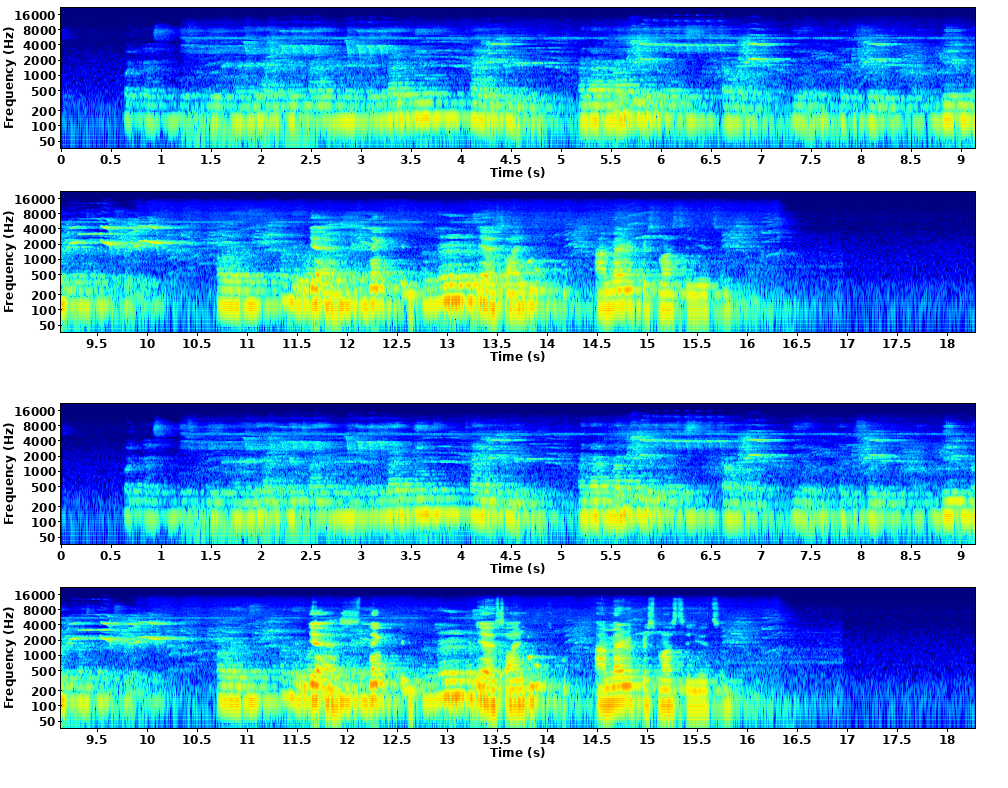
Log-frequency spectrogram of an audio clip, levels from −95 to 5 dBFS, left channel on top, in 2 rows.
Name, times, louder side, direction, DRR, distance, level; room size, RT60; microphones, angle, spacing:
voice 1, 0.6-3.7 4.1-4.6 5.2-6.3 6.6-7.0 7.3-7.5 7.9-8.2 8.5-9.8 10.7-10.9 11.3-12.3 12.7-13.5, equal, 15° right, -4 dB, 4.4 m, -35 dB
sound 1, 1.2-16.3, left 2 dB, 5° left, 2.3 m, -43 dB
voice 2, 11.6-12.7 13.3-13.9 14.5-15.8, right 4 dB, 75° right, 15 dB, 0.6 m, -27 dB
21.0 x 8.1 x 5.6 m, 1.2 s
head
